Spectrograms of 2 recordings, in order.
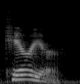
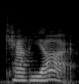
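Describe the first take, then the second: First: The name is said with English pronunciation. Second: The name is said with French pronunciation.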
